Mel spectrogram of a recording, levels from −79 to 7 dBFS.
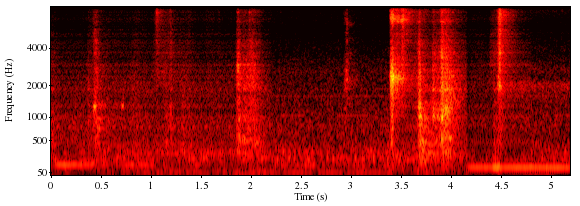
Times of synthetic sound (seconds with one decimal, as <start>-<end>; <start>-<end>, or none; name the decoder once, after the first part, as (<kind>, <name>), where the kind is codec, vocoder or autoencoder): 0.0-2.2 (autoencoder, DAC-VAE); 3.4-4.8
